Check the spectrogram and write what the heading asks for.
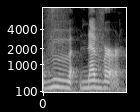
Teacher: So we want to get that contact from the teeth onto the lips to get that clear v, and it's a friction sound, so v, never. And our voice is on through that.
